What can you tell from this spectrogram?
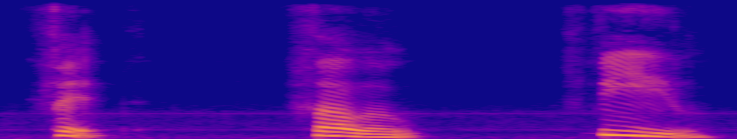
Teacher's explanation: Spelling system of labiodental fricative voiceless. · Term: Fricatives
